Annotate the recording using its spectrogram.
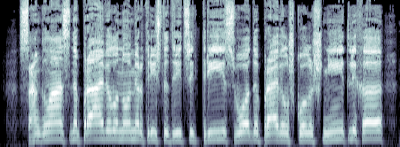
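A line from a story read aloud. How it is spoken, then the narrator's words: Sing-song drawl, teacher. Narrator (Russian): нараспев затянула учительница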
